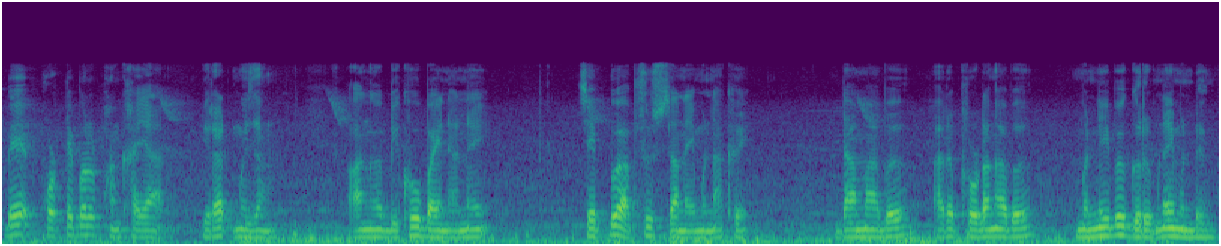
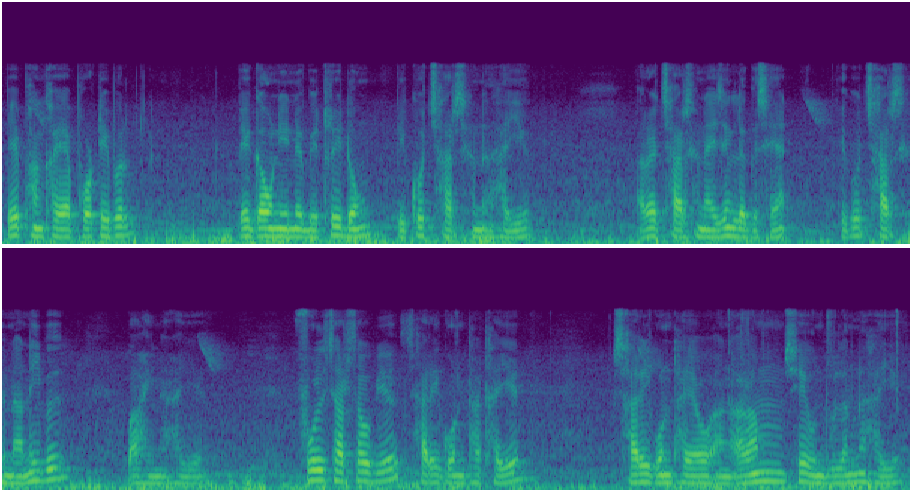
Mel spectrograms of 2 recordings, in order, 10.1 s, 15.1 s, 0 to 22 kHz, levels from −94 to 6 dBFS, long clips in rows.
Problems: low volume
